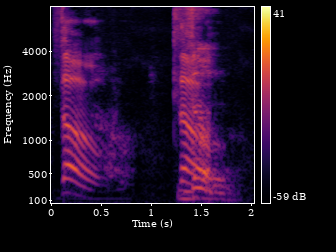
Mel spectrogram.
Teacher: you're going to stick your tongue between your top and bottom teeth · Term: th sound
